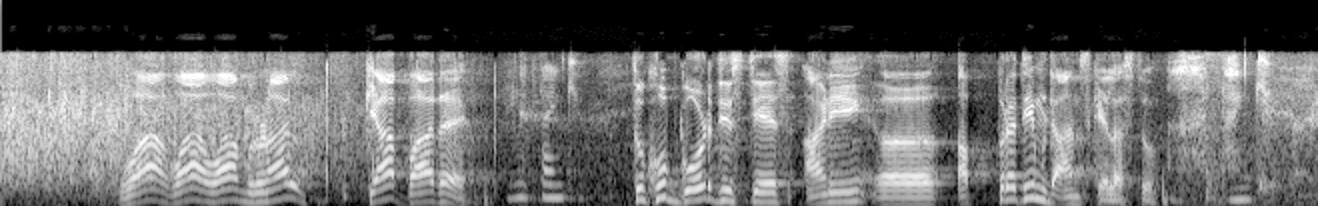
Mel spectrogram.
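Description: A young woman speaks cheerfully into a microphone.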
